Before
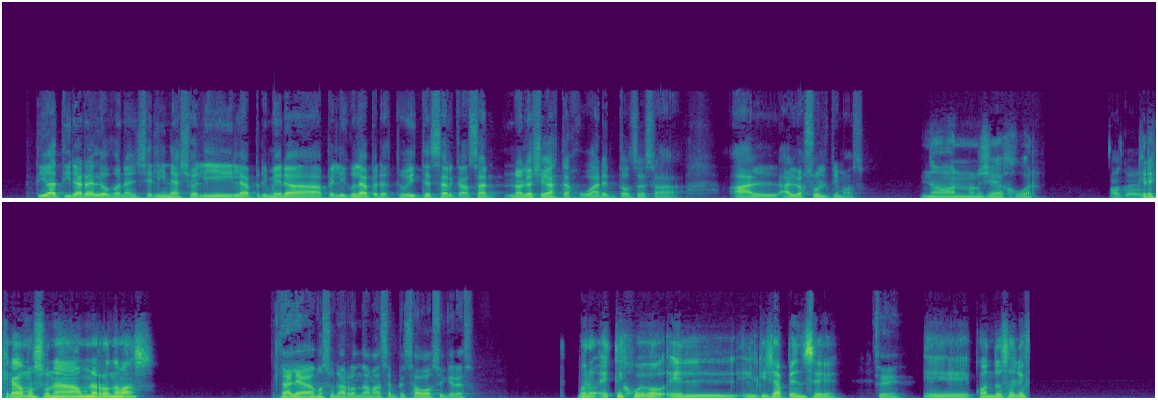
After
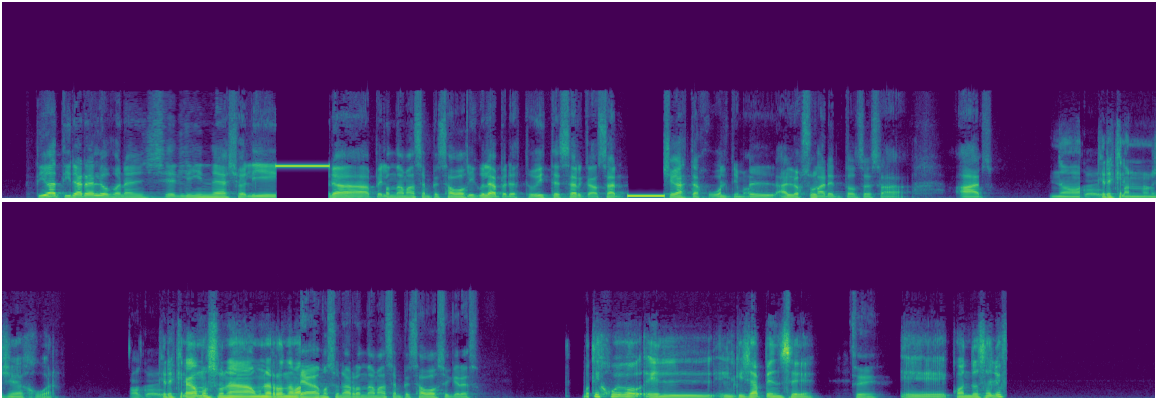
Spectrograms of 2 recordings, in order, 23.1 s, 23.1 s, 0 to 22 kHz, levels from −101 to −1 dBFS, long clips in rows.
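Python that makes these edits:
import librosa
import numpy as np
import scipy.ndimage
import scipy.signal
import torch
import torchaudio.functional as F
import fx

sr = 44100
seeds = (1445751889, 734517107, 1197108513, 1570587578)

y = fx.edit(x, sr, fx.stretch_span(start_s=1.26, length_s=0.48, factor=2.0),
    fx.bleep(start_s=2.25, length_s=0.54, hz=3640.0, db=-15.5),
    fx.bleep(start_s=4.96, length_s=0.37, hz=296.0, db=-13.0),
    fx.swap(start_s=5.89, length_s=1.61, other_s=8.18, other_length_s=0.29),
    fx.duplicate(start_s=11.18, length_s=0.45, to_s=9.48),
    fx.cut(start_s=12.78, length_s=1.69),
    fx.duplicate(start_s=15.04, length_s=0.81, to_s=3.36),
    fx.cut(start_s=17.35, length_s=0.28), tone=tone)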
